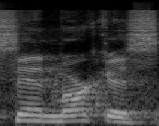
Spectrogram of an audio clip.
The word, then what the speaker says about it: San Marcos: and you're going to San Marcos on Thursday night to play a very quality Texas State Lev do it correct him level how do you pronounce it it's San Marcus and this is the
